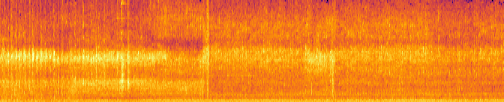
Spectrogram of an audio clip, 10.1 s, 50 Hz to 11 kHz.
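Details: VW Type 1 air-cooled flat-four, first run after fitting new valve adjustment screws: steady low rumble with light, even valvetrain clatter and no odd knocks; normal idle.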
